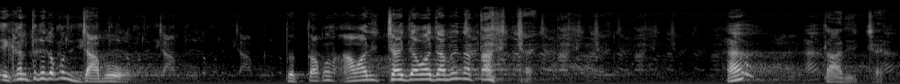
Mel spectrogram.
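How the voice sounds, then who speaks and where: A male preacher delivers a lively sermon, telling stories and calling on the crowd to answer him. His voice sits high and swings widely in pitch. It rings out with a long reverb. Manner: storytelling, calls on the audience to answer.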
